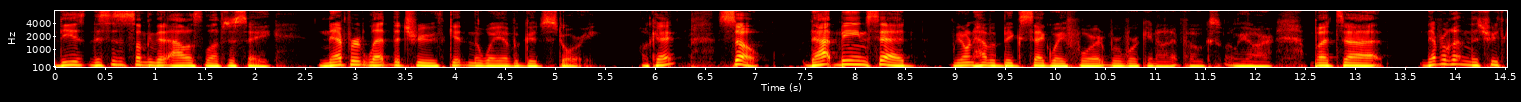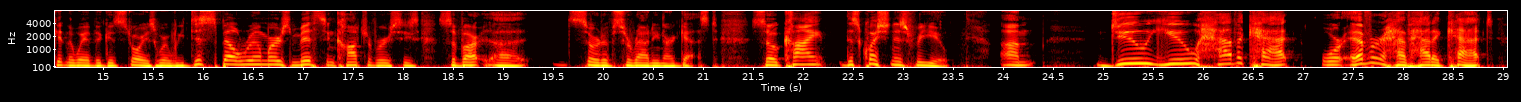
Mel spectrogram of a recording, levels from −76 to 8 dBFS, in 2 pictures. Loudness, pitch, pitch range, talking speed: -21 LUFS, 145 Hz, 130-170 Hz, 180 wpm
